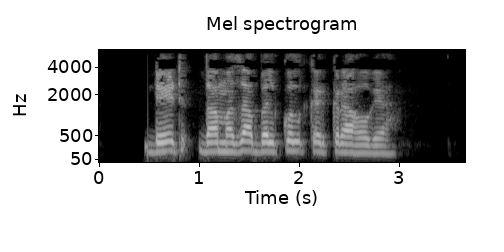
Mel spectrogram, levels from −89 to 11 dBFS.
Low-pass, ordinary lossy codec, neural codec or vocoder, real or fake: 5.4 kHz; MP3, 24 kbps; none; real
